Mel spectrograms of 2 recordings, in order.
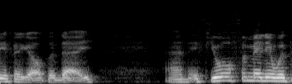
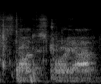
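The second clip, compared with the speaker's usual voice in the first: whispered reveal; 16 dB quieter than usual. Real, not acted. Dramatic reveal of the build.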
